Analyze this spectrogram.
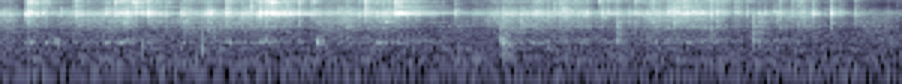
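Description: Dry-roasted, crisp green cardamom pods pouring from a plate into a steel mixer-grinder jar: a continuous light rattle of pods hitting metal and each other, with scattered clicks and one sharper click about two seconds in, tailing off near the end.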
